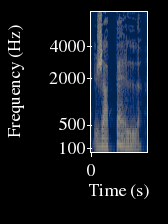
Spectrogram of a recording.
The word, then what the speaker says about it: appelle: in the previous video, if you have, you know, double L like that, it will affect the pronunciation of the so actually it will open the sound, and that's the reason why you will get the sound est, okay? J'appelle, j'appelle, all right?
